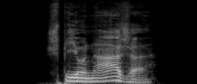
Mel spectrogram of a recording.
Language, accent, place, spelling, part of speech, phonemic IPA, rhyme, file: German, Germany, Berlin, Spionage, noun, /ʃpi.oˈnaːʒə/, -aːʒə, De-Spionage.ogg
- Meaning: espionage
